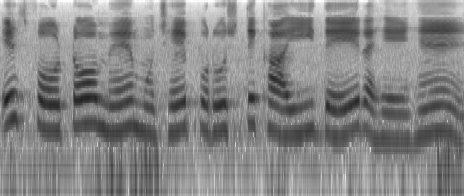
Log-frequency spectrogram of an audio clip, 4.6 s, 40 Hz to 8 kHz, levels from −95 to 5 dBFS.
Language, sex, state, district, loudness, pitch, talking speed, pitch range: Hindi, female, Madhya Pradesh, Katni, -17 LUFS, 235 Hz, 115 wpm, 220-255 Hz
